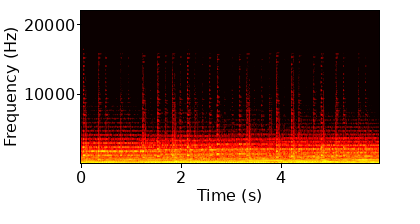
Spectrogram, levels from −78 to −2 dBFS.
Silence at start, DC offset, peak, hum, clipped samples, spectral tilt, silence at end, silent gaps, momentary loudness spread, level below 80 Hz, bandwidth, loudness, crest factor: 0 s; 0.4%; -10 dBFS; none; under 0.1%; -7.5 dB/octave; 0 s; none; 2 LU; -30 dBFS; 10.5 kHz; -23 LUFS; 12 dB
